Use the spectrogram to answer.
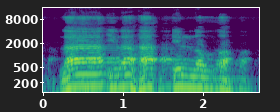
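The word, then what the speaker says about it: لا إله إلا الله: telah lazim an-nafs mangkola Lailahaillallah ini sesungguhnya barangsiapa yang mengucapkan kalimat La Ilaha Illallah Hai Muhammad Graha Hai kalimat Lailahaillallah malam alifnya bacanya dipanjangin Wow Adha La Ilaha Illallah muhammadarrasulullah wachs panjangin lam alifnya hal tamatlah muadzin dan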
